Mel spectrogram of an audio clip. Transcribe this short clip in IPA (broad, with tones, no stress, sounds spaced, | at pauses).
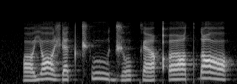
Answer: ɒ˨˦ j ɒː˥˧ ʒ ɾ æ˥˩ t t͡ʃʼ uː˥˧ d͡ʒ o˨˦ k æ˨˦ qʼ oː˦˥ tˤ ɗ ɒ˥˧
